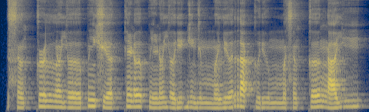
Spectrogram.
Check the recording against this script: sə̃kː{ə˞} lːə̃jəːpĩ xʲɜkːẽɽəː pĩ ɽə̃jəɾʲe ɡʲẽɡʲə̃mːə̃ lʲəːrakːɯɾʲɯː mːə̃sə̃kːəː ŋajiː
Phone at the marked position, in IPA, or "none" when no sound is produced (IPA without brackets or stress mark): ə˞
